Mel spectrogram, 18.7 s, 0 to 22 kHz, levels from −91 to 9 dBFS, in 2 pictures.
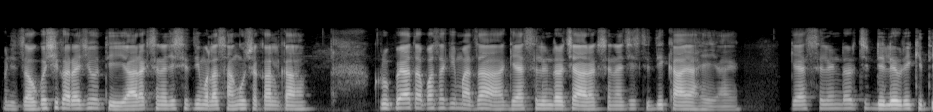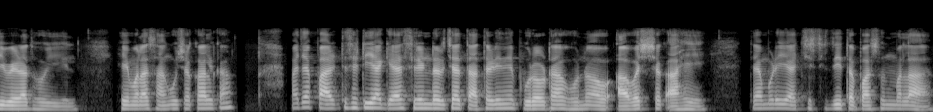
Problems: none marked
